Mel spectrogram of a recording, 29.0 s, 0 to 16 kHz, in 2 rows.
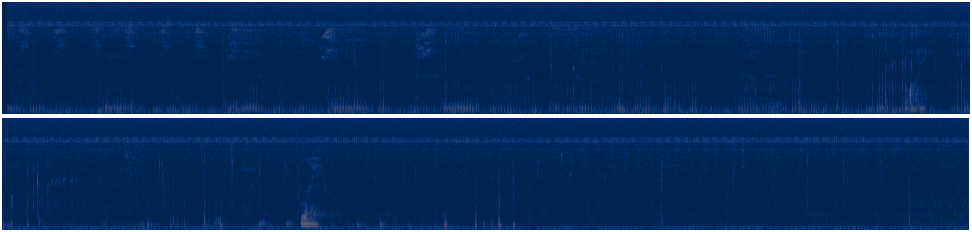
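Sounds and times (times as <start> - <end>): cat purring: 0.0 - 29.0.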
